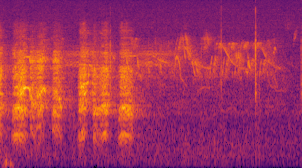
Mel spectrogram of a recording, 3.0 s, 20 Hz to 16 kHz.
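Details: Chaco chachalaca (Ortalis canicollis), one unbothered by observers, gives loud, harsh, raucous calls in quick bursts over the first second and a half, then thin high chirps of small birds; Córdoba, Argentina, 2022.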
